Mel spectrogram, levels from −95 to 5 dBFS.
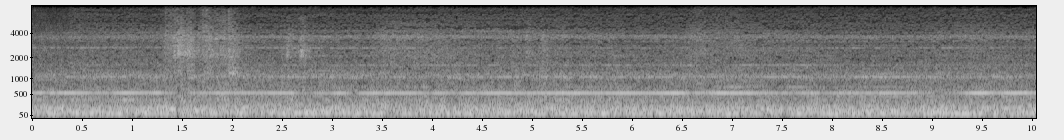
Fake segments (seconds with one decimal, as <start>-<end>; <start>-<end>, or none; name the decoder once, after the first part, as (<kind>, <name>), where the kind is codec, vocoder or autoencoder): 6.7-7.8 (codec, DAC)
